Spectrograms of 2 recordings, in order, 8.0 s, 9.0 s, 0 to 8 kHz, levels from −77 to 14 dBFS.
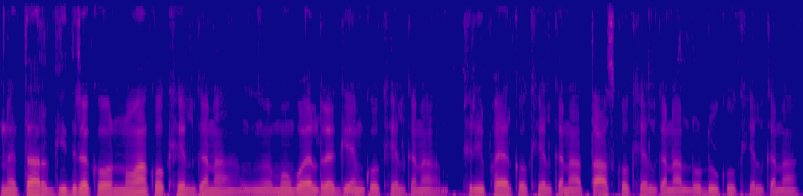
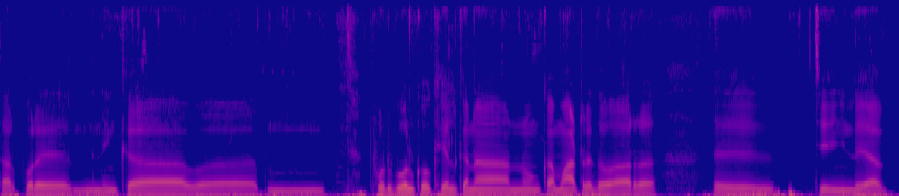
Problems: constant background noise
